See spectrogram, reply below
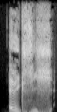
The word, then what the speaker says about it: LXSY: Le Roi, ça s'appelle Elixi, et ça s'écrit L-X-S-Y.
